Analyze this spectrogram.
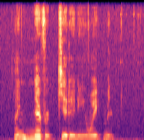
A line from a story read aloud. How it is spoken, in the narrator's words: I grumbled under my breath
